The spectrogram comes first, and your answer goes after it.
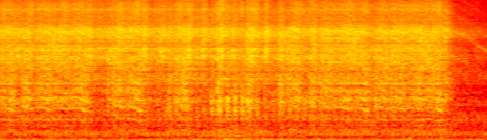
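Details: Toyota Corolla cranks steadily with a hissy, uneven exhaust sputter but never catches; the engine was probably flooded, as it started and ran after sitting for a while.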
